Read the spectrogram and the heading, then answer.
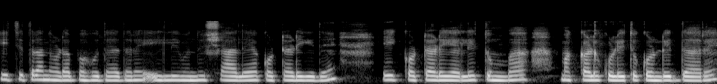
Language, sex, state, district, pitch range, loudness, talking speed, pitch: Kannada, female, Karnataka, Raichur, 190-200 Hz, -14 LUFS, 115 wpm, 195 Hz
